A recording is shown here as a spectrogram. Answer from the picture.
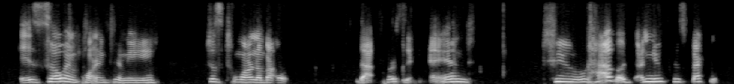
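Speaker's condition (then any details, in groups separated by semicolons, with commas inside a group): Cerebral palsy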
